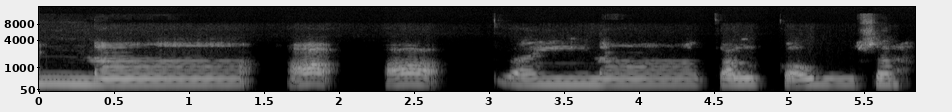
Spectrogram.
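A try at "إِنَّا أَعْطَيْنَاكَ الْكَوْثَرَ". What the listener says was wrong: अब आपकी तौ जो है वो चली गई कहीं ना, थोड़ी सी आवाज आई है उसकी। तोई तोई तोई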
